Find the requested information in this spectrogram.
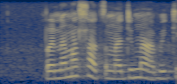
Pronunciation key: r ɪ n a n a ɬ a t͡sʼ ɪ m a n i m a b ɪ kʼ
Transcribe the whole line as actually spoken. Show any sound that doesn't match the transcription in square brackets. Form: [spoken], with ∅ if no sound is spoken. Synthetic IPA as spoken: r ɪ n a [m] a ɬ a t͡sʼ ɪ m a [d] i m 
